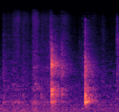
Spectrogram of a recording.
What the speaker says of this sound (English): So all I'm going to do now is start dicing.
